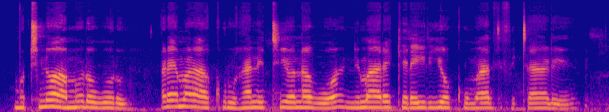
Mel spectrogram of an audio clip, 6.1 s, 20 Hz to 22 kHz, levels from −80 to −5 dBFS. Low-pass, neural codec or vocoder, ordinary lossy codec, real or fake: none; codec, 44.1 kHz, 2.6 kbps, SNAC; none; fake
